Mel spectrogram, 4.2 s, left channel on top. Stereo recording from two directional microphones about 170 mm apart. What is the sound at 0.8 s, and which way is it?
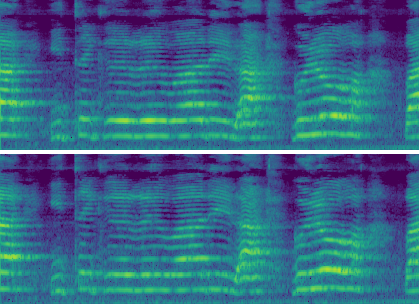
Child singing, 20° right (ahead or behind).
